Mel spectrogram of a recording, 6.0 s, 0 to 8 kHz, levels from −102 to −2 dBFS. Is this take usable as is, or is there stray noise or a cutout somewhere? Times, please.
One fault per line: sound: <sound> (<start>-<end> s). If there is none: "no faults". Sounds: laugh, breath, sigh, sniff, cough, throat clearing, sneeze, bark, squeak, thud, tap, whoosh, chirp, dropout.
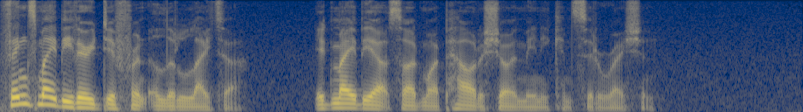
no faults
